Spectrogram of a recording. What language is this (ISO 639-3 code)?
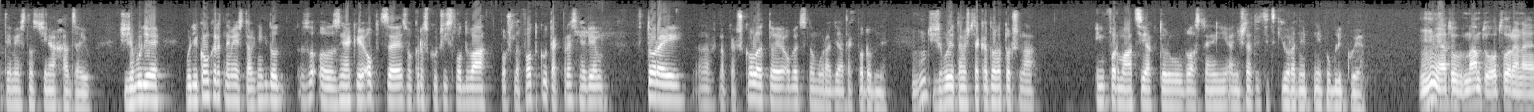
slk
